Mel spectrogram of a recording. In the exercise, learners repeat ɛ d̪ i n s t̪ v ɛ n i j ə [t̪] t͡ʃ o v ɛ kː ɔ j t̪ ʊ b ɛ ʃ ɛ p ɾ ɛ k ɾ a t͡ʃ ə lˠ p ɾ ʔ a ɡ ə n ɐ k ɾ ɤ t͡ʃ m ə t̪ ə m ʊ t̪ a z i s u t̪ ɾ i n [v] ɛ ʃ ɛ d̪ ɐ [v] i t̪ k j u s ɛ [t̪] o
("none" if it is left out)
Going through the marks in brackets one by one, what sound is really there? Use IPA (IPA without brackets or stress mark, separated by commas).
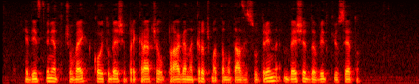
t̪, b, v, t̪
